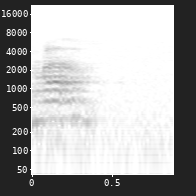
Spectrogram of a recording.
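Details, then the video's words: Nicki, an 18-year-old tomcat, talking to his owner indoors in spring 2020: a single short meow of about a third of a second, harmonic and slightly rising then falling, fading into quiet room tone. "Kater Nicki erzählt - miaut"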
